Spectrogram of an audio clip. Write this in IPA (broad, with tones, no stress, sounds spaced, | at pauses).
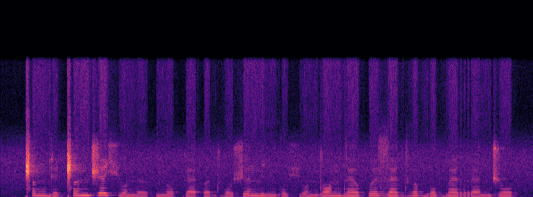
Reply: ǁ ə˦ ŋ ɡ e˨ ǁ ə˥ n d͡ʒ ɛ˥ ç o˨ n ɘ˩ | n o˩ k ɛ˩ ʔ ə˩ dʱ o˩ ʃ ɘ˥ n i˨ ŋ ɡ o˩ ç o˨ n d ɔ˥ n d ɛ˦ ə̯ p ɘ˥ z ɛ˦ dʱ ə˥ b o˦ b ɛ˦ r ɛ˨ n d͡ʒ o˥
